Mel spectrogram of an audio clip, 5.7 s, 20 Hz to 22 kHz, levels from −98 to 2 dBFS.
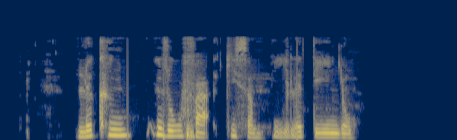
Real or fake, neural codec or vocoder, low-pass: real; none; 7.2 kHz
